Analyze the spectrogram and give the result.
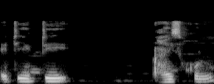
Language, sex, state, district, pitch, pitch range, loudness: Bengali, male, West Bengal, Jalpaiguri, 145 Hz, 135-165 Hz, -18 LUFS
